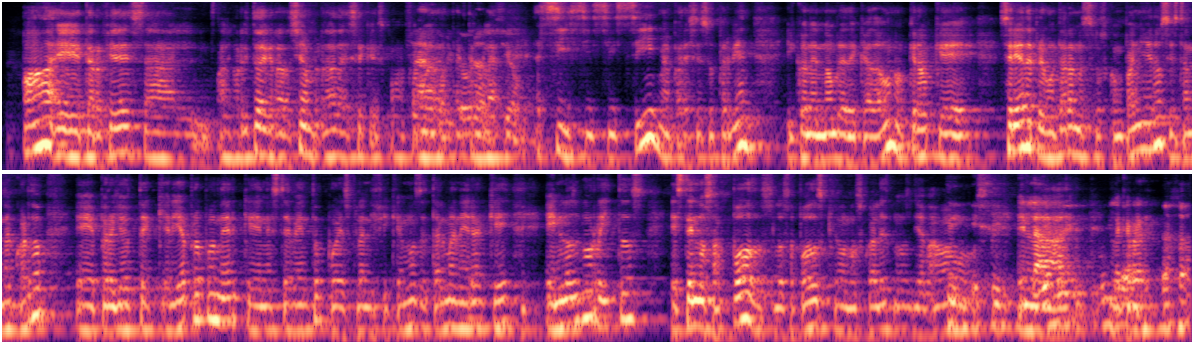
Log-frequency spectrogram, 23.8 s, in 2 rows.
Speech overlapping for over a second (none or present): present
